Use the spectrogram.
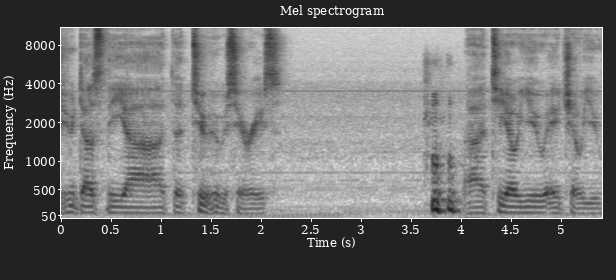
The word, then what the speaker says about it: Touhou: Touhou for the Touhou. People pronounce it different ways. Toho.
